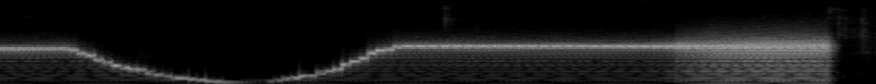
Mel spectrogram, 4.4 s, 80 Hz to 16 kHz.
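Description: A low synth note in Arturia Pigments, pulsing about twice a second, played through its 24 dB-per-octave multimode low-pass filter with resonance up. The cutoff is swept down and back up, so the whistling resonant peak glides down to a dull low and then back up to a bright, buzzy tone, brightening further near the end.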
